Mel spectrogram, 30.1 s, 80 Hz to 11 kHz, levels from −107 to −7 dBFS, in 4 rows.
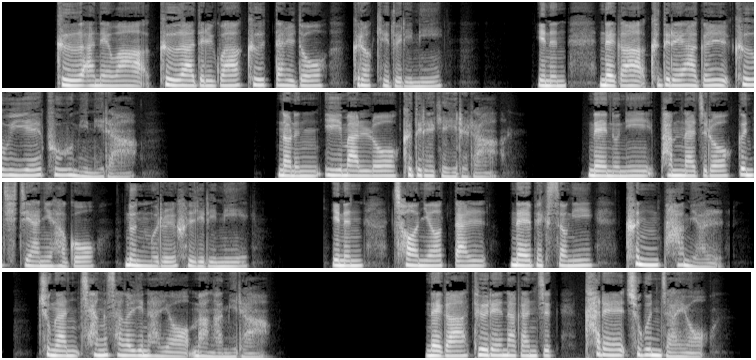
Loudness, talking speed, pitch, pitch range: -23 LUFS, 210 characters per minute, 185 Hz, 175-200 Hz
